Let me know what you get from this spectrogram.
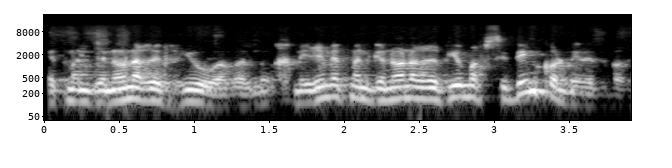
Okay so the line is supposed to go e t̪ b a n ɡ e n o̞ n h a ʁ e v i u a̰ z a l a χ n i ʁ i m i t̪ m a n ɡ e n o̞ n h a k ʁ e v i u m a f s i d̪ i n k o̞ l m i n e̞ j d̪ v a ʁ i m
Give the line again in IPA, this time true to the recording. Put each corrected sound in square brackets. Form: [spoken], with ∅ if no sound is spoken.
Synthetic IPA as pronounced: e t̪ [m] a n ɡ e n o̞ n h a ʁ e v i u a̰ [v] a l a χ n i ʁ i m [e] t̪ m a n ɡ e n o̞ n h a [∅] ʁ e v i u m a f s i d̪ i [m] k o̞ l m i n e̞ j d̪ v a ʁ i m

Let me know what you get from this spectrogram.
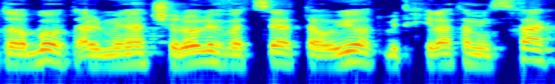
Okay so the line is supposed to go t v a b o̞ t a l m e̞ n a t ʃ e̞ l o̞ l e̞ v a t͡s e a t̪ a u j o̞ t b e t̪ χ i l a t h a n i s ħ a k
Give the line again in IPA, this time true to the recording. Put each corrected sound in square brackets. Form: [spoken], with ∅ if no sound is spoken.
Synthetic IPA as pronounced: t [ʁ] a b o̞ t a l m e̞ n a t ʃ e̞ l o̞ l e̞ v a t͡s e a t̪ a u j o̞ t b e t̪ χ i l a t h a [m] i s [χ] a k

